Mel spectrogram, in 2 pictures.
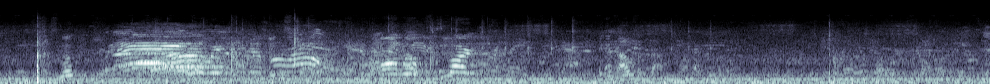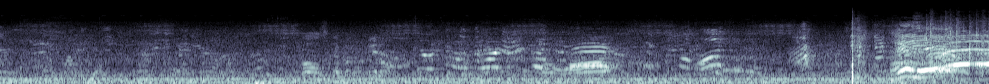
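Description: Young players and spectators shout and cheer from a distance outdoors.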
